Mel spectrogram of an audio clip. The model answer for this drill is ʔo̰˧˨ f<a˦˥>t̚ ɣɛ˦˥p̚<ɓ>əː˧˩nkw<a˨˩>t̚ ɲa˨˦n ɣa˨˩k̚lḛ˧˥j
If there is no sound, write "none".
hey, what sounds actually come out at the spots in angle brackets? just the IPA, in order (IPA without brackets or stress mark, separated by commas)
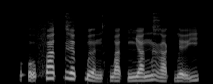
a˦˥, ɓ, a˨˩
